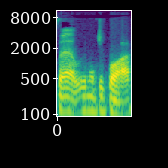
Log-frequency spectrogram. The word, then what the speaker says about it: Luna Dubois: This is Luna Dubois. Did I pronounce it right? Yes, that was Luna Dubois.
